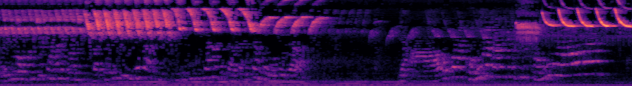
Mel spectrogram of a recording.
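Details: Lively canary song aimed at encouraging other canaries to sing, with dense rolling high trills, soft lower warbling notes underneath, a pause, then crisp repeated downward-sweeping whistles.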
